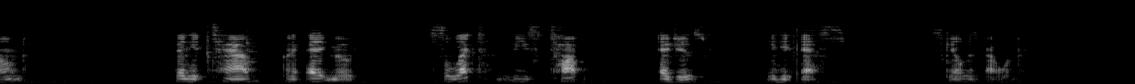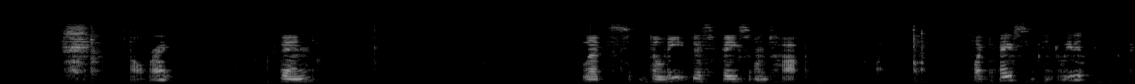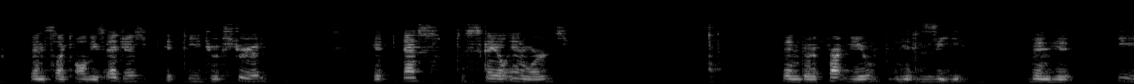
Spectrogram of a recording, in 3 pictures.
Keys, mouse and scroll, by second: 2.0 Tab, 11.7 Tab, 13.2 Tab, 20.4 Delete, 24.5 e, 26.6 s, 29.7 KP_1, 31.8 z.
